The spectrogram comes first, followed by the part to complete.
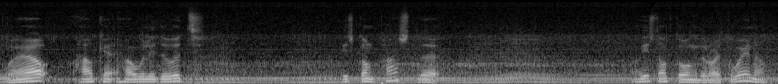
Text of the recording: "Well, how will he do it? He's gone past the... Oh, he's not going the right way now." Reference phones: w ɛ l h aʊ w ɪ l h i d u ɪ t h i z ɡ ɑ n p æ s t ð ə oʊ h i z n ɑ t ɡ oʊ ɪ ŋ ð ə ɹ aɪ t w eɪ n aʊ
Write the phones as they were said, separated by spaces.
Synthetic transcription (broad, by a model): w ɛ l h aʊ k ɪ n h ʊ d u ɪ t h i z ɡ ɑ n p æ s t ð ə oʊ h i z n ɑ t ɡ oʊ ɪ ŋ ð ə ɹ aɪ t w eɪ n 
